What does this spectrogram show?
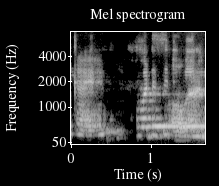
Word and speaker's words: Kieren: But beautiful name, Kieren, first of all. And I'm saying Kieren again and again so that everyone pronounces it correctly.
